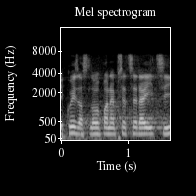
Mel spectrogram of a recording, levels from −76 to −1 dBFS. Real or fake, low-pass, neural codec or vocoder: real; 7.2 kHz; none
